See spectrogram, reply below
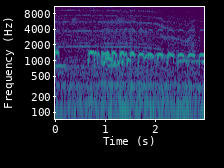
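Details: Zebra dove (perkutut) singing to provoke a rival into answering: a rolling, stuttered coo of quick trilled notes followed by a run of short repeated coos, over steady background noise.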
